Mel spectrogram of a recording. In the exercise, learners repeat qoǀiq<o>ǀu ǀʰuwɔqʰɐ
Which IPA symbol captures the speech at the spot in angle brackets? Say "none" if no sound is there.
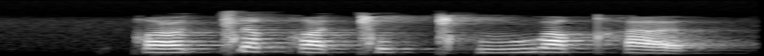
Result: o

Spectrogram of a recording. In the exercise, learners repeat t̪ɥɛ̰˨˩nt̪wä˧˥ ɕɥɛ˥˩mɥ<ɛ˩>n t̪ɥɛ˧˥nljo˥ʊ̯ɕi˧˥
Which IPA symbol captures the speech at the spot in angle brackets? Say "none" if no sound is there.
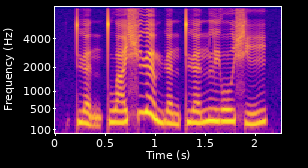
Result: ɛ˩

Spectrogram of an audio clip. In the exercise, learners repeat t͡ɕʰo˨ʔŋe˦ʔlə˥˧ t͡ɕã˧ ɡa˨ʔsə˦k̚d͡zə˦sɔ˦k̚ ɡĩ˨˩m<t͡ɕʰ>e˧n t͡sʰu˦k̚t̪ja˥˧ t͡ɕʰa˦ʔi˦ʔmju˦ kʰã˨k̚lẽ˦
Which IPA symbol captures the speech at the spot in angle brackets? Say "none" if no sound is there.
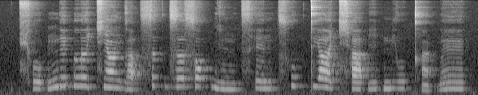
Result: t͡sʰ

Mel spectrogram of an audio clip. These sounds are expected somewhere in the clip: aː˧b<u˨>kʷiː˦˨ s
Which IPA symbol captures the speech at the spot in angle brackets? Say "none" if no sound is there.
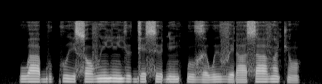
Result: u˨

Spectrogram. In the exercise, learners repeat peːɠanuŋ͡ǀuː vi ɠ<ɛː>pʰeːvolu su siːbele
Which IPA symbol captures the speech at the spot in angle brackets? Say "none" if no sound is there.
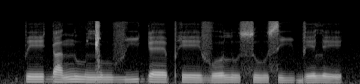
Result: ɛː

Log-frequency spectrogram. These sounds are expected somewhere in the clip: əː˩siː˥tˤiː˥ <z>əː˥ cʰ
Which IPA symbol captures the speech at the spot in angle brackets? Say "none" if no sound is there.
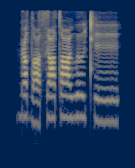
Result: ð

